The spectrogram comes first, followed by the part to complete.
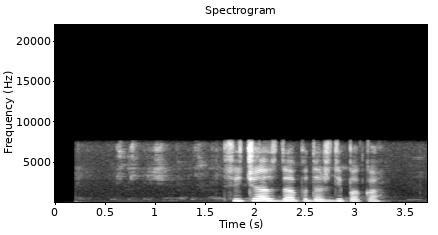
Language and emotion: Russian, neutral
